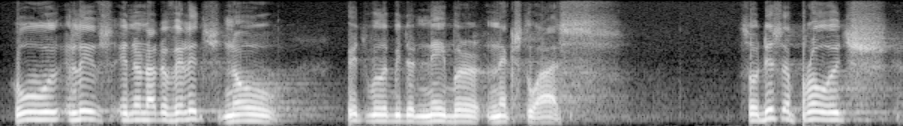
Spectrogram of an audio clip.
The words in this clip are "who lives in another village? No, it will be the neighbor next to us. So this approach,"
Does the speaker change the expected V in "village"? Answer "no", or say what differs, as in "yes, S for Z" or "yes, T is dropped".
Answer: no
